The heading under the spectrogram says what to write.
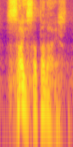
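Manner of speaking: slow, soft mock rebuke; half-hearted exorcism; rebuking Satan. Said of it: "falei assim". (jovem repreendendo a moça, baixo e lento)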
